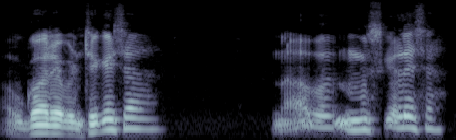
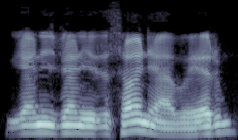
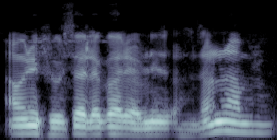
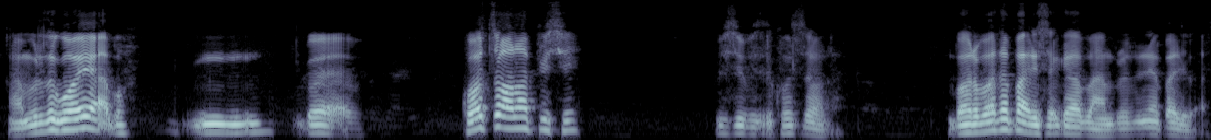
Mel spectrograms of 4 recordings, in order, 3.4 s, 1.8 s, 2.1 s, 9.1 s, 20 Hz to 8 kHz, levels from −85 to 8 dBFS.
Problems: background sounds at intervals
